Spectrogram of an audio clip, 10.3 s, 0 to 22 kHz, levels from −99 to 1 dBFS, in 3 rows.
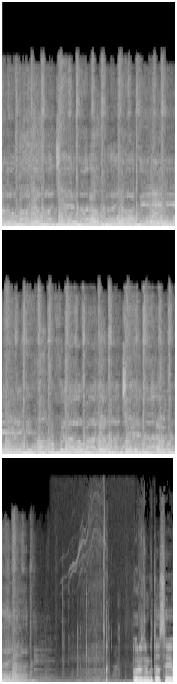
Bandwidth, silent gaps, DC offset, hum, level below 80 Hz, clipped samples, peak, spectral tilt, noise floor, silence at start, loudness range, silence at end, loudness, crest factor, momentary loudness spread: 18 kHz; none; under 0.1%; none; -24 dBFS; under 0.1%; -4 dBFS; -5.5 dB/octave; -44 dBFS; 0 s; 6 LU; 0 s; -17 LUFS; 12 dB; 10 LU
